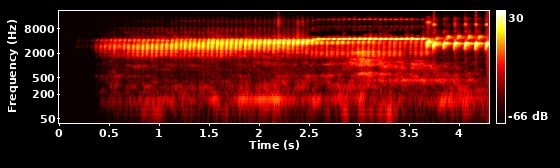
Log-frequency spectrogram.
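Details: Timbrado canary singing a melodic training song: a long, fast trilled roll held near one pitch, pulsing rapidly for about three seconds, then shifting into a higher, brighter rattling trill at the end.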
